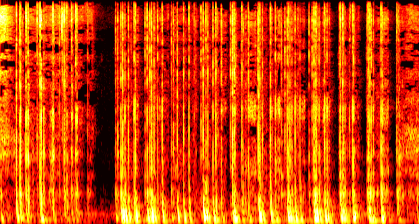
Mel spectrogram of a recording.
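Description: Long pointed nails tap fast on the back cover of a green Zelda paperback manga lying flat, a solid paper book. The result is a rapid, uneven stream of dull, low-pitched taps with almost no ring. A brief pause comes about a second in.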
